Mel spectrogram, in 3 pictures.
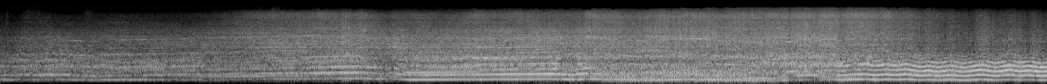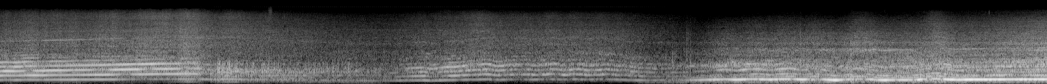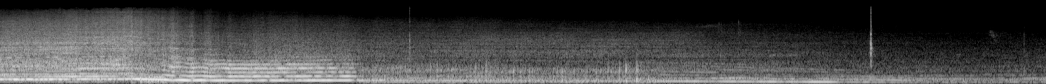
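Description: Small hatchback race car's engine revving hard, its pitch climbing and dropping again and again as it shifts and lifts through the slalom course. It is loudest as it passes close about two-thirds of the way in, then fades away.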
